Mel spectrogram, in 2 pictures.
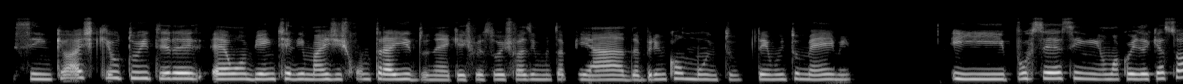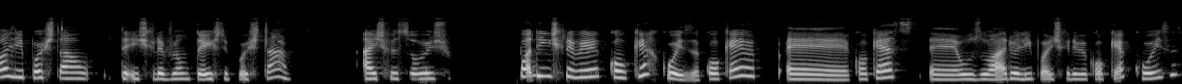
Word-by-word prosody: Sim, 245 -1 -3
que - - -4
eu - - -1
acho 310 - +1
que - - -5
o 300 - -1
Twitter 280 -2 0
é 265 -1 +8 0.2
é 245 - +6
um 250 0 +3
ambiente, 245 +1 +1
ali, 245 -1 +3
mais 235 0 0
descontraído, 240 -1 0
né, 210 -1 -4
que 215 +1 -4
as 220 - -2
pessoas 225 0 -2
fazem 225 0 -3
muita 225 +1 -7
piada, 215 -1 -2
brincam 235 +5 -3
muito, 225 -3 -6
tem 235 -1 +2
muito 230 +3 -4
meme. 230 0 -3 1.0
E 240 -2 0
por 265 0 -1
ser, 270 0 +6
assim, 265 -3 -3
uma 235 0 -4
coisa 245 0 +4
que 255 +3 -1
é 270 - +2
só 320 +5 -1
ali 355 -2 +1
postar 295 -3 0
um 265 - -6 0.3
te 265 - +3
escrever 255 0 0
um 255 0 -2
texto 245 0 +2
e 255 - -6
postar, 285 +5 -4 0.7
as 260 0 +4
pessoas 260 0 -2 0.7
podem 385 +1 +4
escrever 350 -1 +1
qualquer 325 +8 +2
coisa, 475 -3 +3
qualquer, 345 +10 +1 0.3
eh, 230 -3 +2
qualquer 295 +6 +2
s 330 -1 -19
eh, 225 -1 -1
usuário 235 +2 +2
ali 255 0 +1
pode 250 - -3
escrever 245 -1 -3
qualquer 245 +8 -3
coisa 275 +6 0
245 Hz, 155 wpm, -21 LUFS, 230-270 Hz, 1.0 s, é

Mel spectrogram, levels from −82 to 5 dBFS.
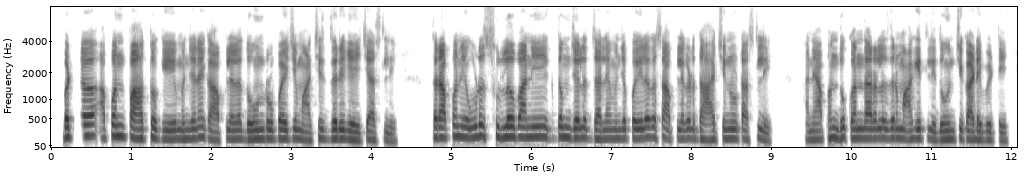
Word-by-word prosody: but 170 - +5 0.2
अ, - - +7 0.2
आपण 185 +5 0
पाहतो 155 0 +4
की 140 0 0
म्हणजे 145 +2 -1
नाही 170 0 0
का 145 -3 0
आपल्याला 140 +3 0
₹2ची 145 +1 0
माचिस 135 +2 -3
जरी 145 0 +3
घ्यायची 130 -2 0
असली, 120 -3 -5 0.5
तर 165 - +3
आपण 165 +3 +3
एवढं 170 +3 +1
सुलभ 175 -1 +2
आणि 170 0 +3
एकदम 165 +1 -2
जलद 155 -1 +1
झाले 145 0 0
म्हणजे 145 +1 -3
पहिलं 155 +2 +2
कसं 165 - -3
आपल्याकडे 145 +1 -2
10ची 135 +2 -2
नोट 150 0 -2
असली 130 -3 -4 0.4
आणि 130 +1 -5
आपण 155 +4 -2
दुकानदाराला 155 0 +1
जर 155 +1 -1
मागितली 145 0 -1
2ची 135 +2 -2
काडेपेटी, 130 -3 0
150 Hz, 180 wpm, -21 LUFS, 135-155 Hz, 0.5 s, अ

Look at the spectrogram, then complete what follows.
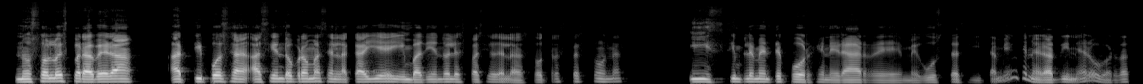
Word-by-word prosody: No 125 +1 +3
solo 145 +3 +4
es 150 - -2
para 125 -5 +6
ver 125 +2 +5
a 130 0 +4 0.3
a 125 +1 +1
tipos 140 0 +2
haciendo 130 +2 +1
bromas 135 +1 0
en 130 -2 -3
la - - -4
calle, 130 +2 0
invadiendo 115 0 -2
el 120 - -3
espacio 115 0 -8
de - - -6
las 95 -1 -10
otras 125 +4 -15
personas, 135 0 -14 0.6
y 125 -1 +1
simplemente 130 +1 -4
por 110 -3 -3
generar, 105 -2 -5
eh, 95 -1 -12
me 95 0 -15
gustas 105 0 -13
y 95 -2 -27
también 295 - -16
generar 105 - -5
dinero, 125 -1 -11
¿verdad? 115 +4 -15
125 Hz, 170 wpm, -21 LUFS, 110-135 Hz, 0.6 s, para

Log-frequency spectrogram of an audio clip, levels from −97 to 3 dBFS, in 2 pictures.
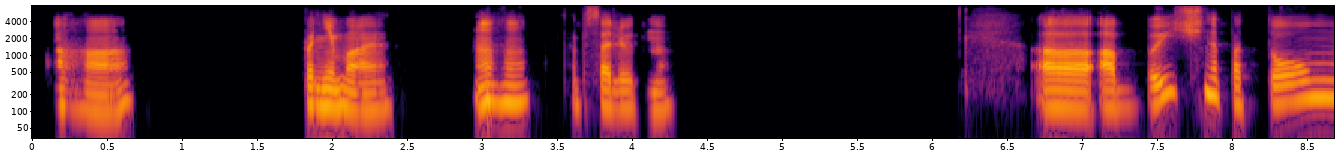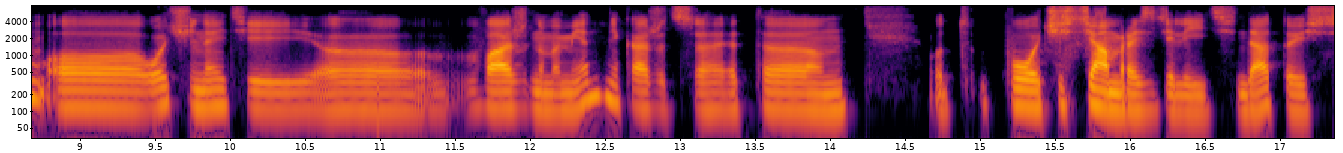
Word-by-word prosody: Ага. 115 0 0 1.2
Понимаю. 120 -5 +2 0.6
Мгм. 145 +1 +2 0.3
Абсолютно. 120 -2 -4 2.4
А, 120 -1 +6
обычно 135 - +1
потом, 155 +6 -1
а, 120 -1 +1
очень, 125 +2 -3
знаете, 115 -2 -5
э, - - -8
важный 110 +2 0
момент, 110 - -4
мне 160 -4 -6
кажется, 115 -3 -3
это, 110 -1 -2 0.6
вот, 105 +2 -13 0.2
по 125 -2 +3
частям 115 -2 +5
разделить, 105 -2 -3
да, 105 +3 +3
то 125 - -8
есть 100 0 -3
115 Hz, 80 wpm, -24 LUFS, 110-125 Hz, 2.4 s, А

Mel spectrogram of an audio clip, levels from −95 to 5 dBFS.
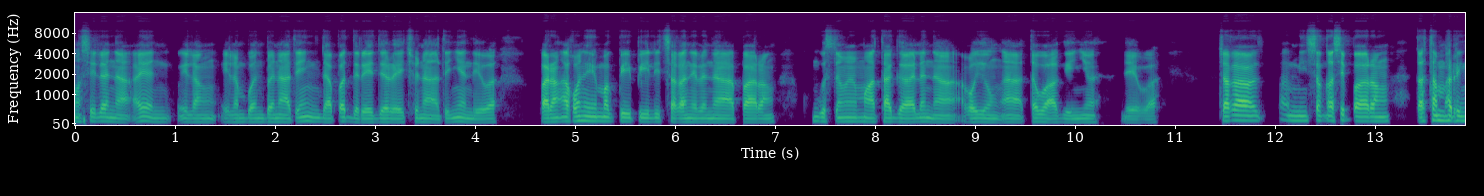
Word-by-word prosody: ko 125 - -4
sila 130 0 0
na 115 -4 -1
ayan, 125 -5 -1
"Ilang 115 -1 -4
ilang 115 +1 -5
buwan 115 0 -5
ba 115 - -1
natin 125 +3 0
dapat 125 +3 -1
dire-diretso 110 +1 0
natin 110 +2 -2
'yan." 125 - 0
'Di 105 -1 -5
ba? 110 +1 -3 0.4
Parang 120 +2 +5
ako 135 +2 +3
na 145 -2 0
yung 135 - -4
magpipilit 125 -1 -2
sa - - +3
kanila 115 0 +1
na 110 -1 +1
parang, 110 0 +2 0.4
"Kung 140 - -9
gusto 125 -1 -2
mo 130 - -2
matagalan 120 0 +2
na, 105 -1 0
ako 115 - -2
yung 110 -2 -4
ah 110 -1 +2
tawagin 110 -2 -1
n'yo." 110 -1 -3 0.3
'Di 100 0 -4
ba? 100 0 -8 0.6
Tsaka 155 +1 +6 0.3
minsan 150 0 -1
kasi 155 +3 +2
parang 135 -1 +5 0.3
tatamarin 150 +3 +3
115 Hz, 175 wpm, -24 LUFS, 110-130 Hz, 0.6 s, Tsaka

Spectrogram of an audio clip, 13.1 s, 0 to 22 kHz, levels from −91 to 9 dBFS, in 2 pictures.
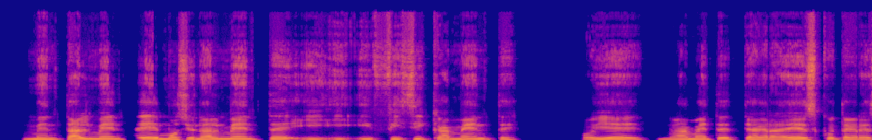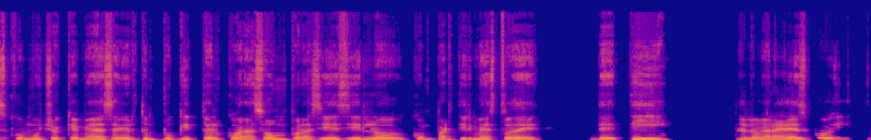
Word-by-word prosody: mentalmente, 150 +5 +2
emocionalmente 145 +4 +2
y 125 -2 -6 0.2
y 135 - -4
y - - -2
físicamente. 135 +2 -1 0.5
Oye, 125 -3 +1
nuevamente 135 +5 -1
te 135 - -2
agradezco. 130 +6 +3
Te 135 - 0
agradezco 120 +3 -2
mucho 135 +2 -2
que 125 - -2
me 115 +2 -4
hayas 135 -1 +1
abierto 125 +3 0
un 130 - -6
poquito 135 +1 -2
el 135 - -1
corazón, 130 +3 +1
por 130 -2 -1
así 115 +4 -2
decirlo, 130 -2 0
compartirme 120 +4 -3
esto 135 +2 -2
de 110 -5 +1 0.3
de 110 -1 -1
ti, 165 -2 +2 0.5
te 125 - -5
lo 120 - -1
agradezco 135 +6 +1
y 320 - -11
135 Hz, 150 wpm, -24 LUFS, 125-145 Hz, 0.5 s, agradezco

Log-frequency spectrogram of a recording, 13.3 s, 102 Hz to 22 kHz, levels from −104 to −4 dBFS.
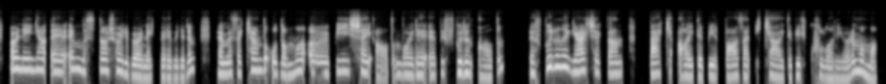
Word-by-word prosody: Örneğin 270 -2 +3
ya, 260 -1 +3
eee, 230 -1 +2
en 275 -2 +1
basitinden 250 +1 +1
şöyle 235 -4 0
bir 180 - -4
örnek 165 -2 +1
verebilirim: 160 +7 -1 0.4
Ya, 200 - +5
mesela 205 +1 -1
kendi 255 +1 +3
odama, 205 +4 0
ııı, 205 -1 0
bir 235 0 -1
şey 230 -2 +8
aldım, 195 - -5
böyle, 190 0 -2
eee, 185 0 0
bir 220 - -5
fırın 215 -1 +2
aldım 165 - -4 0.4
ve 210 - 0 0.2
fırını 315 +1 +3
gerçekten 225 -5 +3 0.4
belki 200 +1 +3
ayda 170 0 -1
1, 175 -2 -1
bazen 175 +1 0
2 185 - 0
ayda 165 -1 -3
1 180 -1 -3
kullanıyorum 150 +6 -4
ama 170 -11 -1
205 Hz, 155 wpm, -24 LUFS, 175-240 Hz, 0.4 s, şey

